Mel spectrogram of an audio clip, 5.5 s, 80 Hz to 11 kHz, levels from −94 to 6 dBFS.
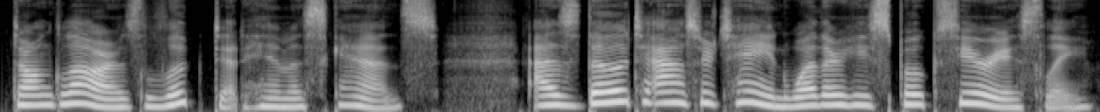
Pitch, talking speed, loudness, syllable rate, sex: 235 Hz, 140 wpm, -17 LUFS, 4.7 syllables/s, female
